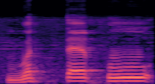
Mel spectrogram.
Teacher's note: یہ الف نہیں پڑھا جائے گا اور باء کو تا کے ساتھ ملا کر پڑھیں گے، اور تا کے اوپر 3 کنگرے والی شاد ہے، تو یہ تا شاد ہونے کی وجہ سے اپنے مخرج میں سختی سے پڑھی جائے گی اور یہ ڈبل پڑھی جائے گی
